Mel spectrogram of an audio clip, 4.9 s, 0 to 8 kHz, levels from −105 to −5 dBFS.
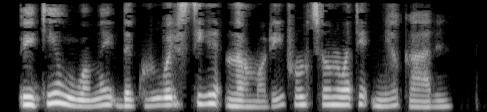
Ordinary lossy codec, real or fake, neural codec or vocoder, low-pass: MP3, 32 kbps; fake; codec, 16 kHz in and 24 kHz out, 0.9 kbps, LongCat-Audio-Codec, four codebook decoder; 7.2 kHz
